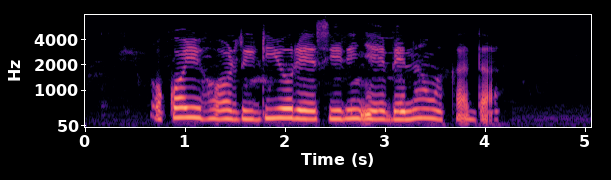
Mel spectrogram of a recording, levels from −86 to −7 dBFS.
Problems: none marked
